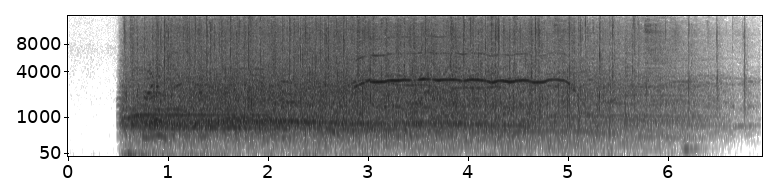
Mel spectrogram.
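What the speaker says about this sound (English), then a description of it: "Everyone, if you wouldn't mind, rounds of applause, please, for Christopher Miller." An audience claps loudly after a speaker-spotlight introduction, a dense wash of applause that starts abruptly, holds for several seconds, then tapers off gradually.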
